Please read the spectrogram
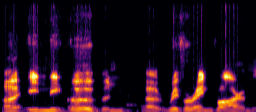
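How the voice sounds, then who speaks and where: A man talks at a moderate pace in a Lancashire accent. His pitch is medium and his intonation fairly even. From northern England, Burnley, Lancashire. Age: 60s. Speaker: ecology professor. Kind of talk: lecture. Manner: halting.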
